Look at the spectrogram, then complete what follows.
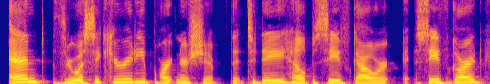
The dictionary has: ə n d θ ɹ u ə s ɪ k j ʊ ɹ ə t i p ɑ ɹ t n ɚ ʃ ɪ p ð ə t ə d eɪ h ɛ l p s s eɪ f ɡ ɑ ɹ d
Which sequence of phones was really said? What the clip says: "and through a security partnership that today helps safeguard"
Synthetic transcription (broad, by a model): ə n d θ ɹ u ə s ɪ k j ʊ ɹ ə t i p ɑ ɹ t n ɚ ʃ ɪ p ð ə t ə d eɪ h ɛ l p s s eɪ f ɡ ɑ ɹ d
